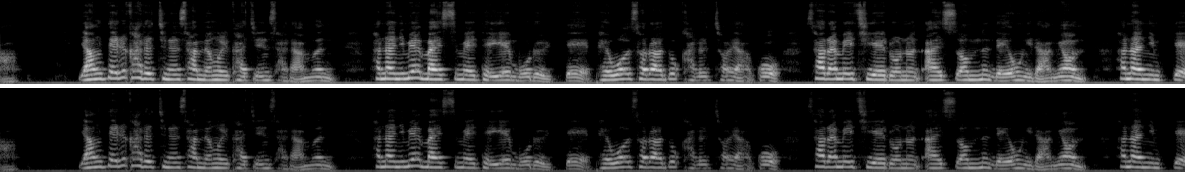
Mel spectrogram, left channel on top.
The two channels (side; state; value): right; quieter; 9.2 dB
